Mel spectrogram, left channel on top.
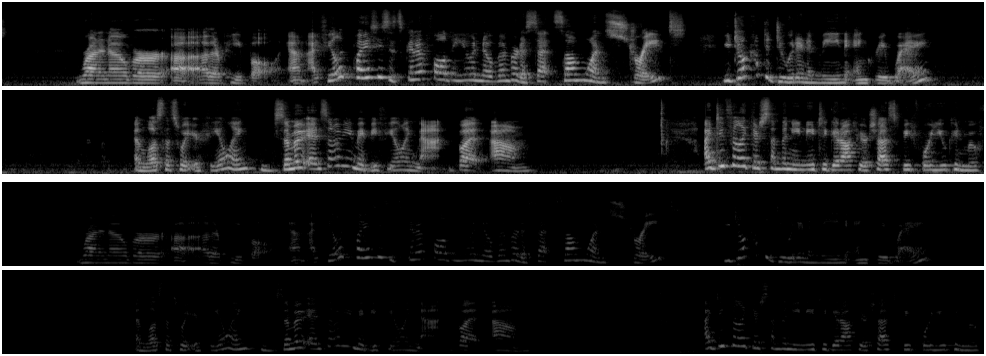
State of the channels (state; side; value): quieter; right; 26.1 dB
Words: running over other people. And I feel like Pisces, it's going to fall to you in November to set someone straight. You don't have to do it in a mean, angry way. Unless that's what you're feeling. Some of you may be feeling that. But I do feel like there's something you need to get off your chest before you can move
